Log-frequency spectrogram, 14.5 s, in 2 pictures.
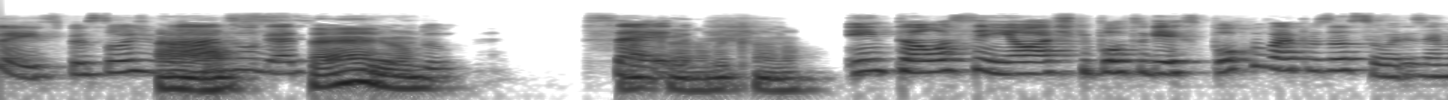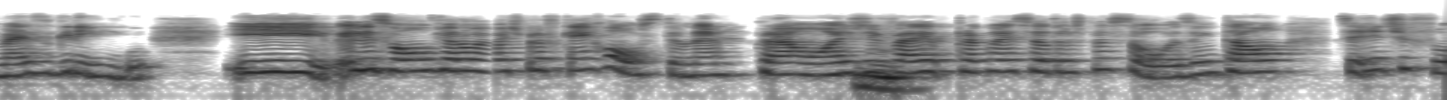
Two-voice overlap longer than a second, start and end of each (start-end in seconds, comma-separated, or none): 0.8-2.2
